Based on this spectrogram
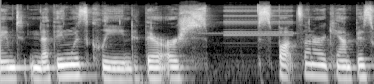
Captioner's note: timer beeping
